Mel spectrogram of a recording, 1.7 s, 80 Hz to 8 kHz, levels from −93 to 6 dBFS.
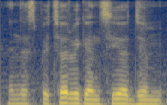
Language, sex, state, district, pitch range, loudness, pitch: English, male, Karnataka, Bangalore, 120-135 Hz, -12 LUFS, 125 Hz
